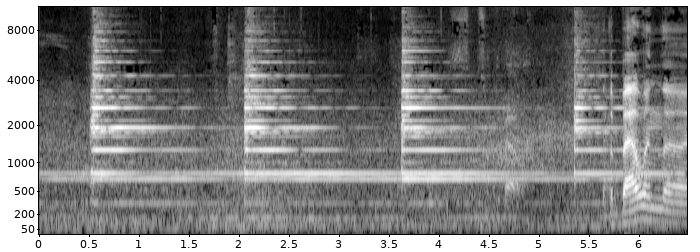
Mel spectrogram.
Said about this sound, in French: Une dernière chose à propos de la cloche. Elle est plus ancienne encore que l'église. Il y a une ville qui est à 30 km de Vegas qui s'appelle Saint-Thomas. Et cette cloche était à l'origine dans l'église de ce village.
